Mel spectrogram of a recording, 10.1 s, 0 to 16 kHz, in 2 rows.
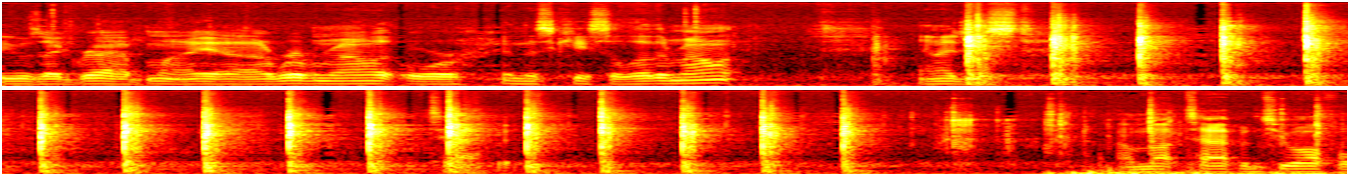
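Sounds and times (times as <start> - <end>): mallet tapping on metal tool: 3.6 - 8.4.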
